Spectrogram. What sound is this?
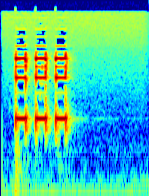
These are sounds recorded from a printer.
beep, copy, machine, mechanical, noise, printer, scanner, sound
